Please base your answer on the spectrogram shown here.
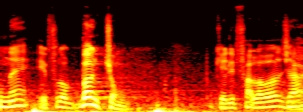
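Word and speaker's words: Guangzhou: Eu falei: "É lá na cidade de Guanchon, né?" Ele falou: "Ganchon, porque ele falou já pronunciando e na palavrado dele lá de chinês."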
